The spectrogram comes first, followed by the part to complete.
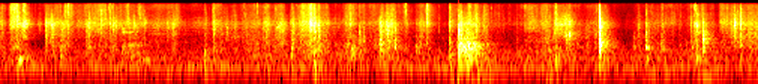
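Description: Cardboard shipping box being opened and unpacked by hand: rustling and crinkling of cardboard and crumpled packing paper, with two sharp knocks in the second half.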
